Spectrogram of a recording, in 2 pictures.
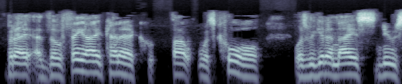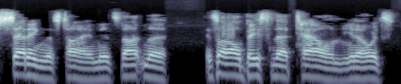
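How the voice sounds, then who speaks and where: A man's voice: medium pitch, steady tone, darkish tone, no echo, close to an everyday voice. A man doing a rambling, sleazy puppet co-host. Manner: rambling, halting, lots of ums. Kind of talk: live puppet comedy chat. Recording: dull, dry home stream audio.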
